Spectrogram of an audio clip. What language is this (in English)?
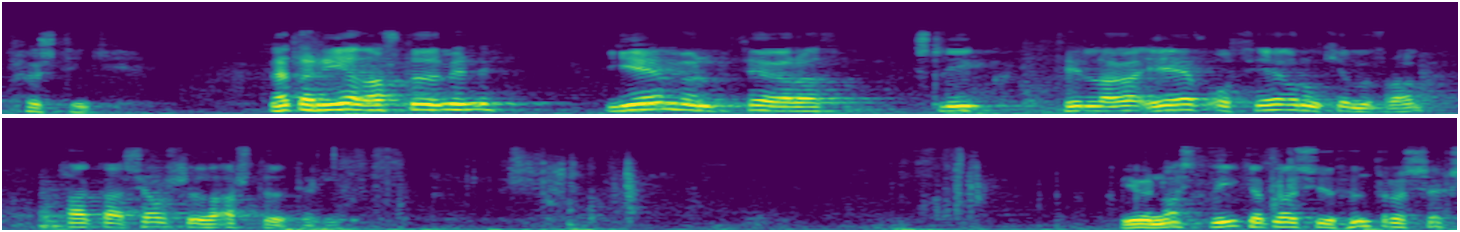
Icelandic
